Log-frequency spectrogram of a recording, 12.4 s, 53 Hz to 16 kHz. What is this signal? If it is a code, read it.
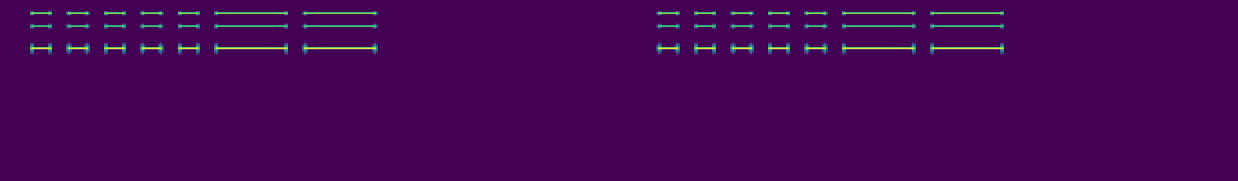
Beep code, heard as a piezo beeper, played twice, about 3450 Hz. 5 short, 2 long.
